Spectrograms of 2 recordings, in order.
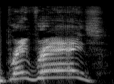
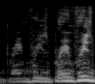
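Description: First: Pained shout, high and loud; brain freeze. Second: Strained pained muttering; brain freeze. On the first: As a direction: burst out yelling from the ache. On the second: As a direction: groan it while the ache hits. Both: Real, not acted.

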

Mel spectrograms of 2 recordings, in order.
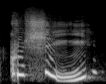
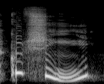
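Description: First: High, breathy whispered shriek of disbelief. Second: High, scornful echo of Cushy; indignant repeat. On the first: Wife shrieks back at her husband's demand, high and breathy. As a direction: squeak the word Cushy out high in shock. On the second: Wife scornfully repeats the husband's request, high. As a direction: throw Cushy back at him, higher. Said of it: "shrieked the wife". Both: A narrator's reading.

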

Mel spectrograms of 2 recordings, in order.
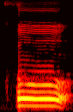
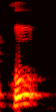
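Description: First: كو slowly, as a held 'koo'; long vowel. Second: كو as a quick, higher 'ku'; one brief beat on كو; short vowel. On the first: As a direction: draw out the vowel in كو. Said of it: "صوت طويل". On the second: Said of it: "هنا صوت قصير". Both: Shown as a demonstration.

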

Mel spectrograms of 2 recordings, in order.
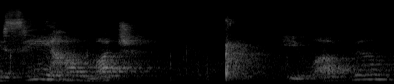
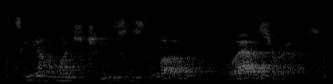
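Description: First: Said in the usual way. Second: Whispered in awe, the voice almost gone; soft awed whisper, no voice behind it; hushed whisper. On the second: Acted. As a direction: breathe it like a marvelling onlooker. Crowd remarks on Jesus' love.

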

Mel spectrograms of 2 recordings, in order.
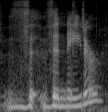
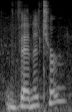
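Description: First: "Venator" with a long AY in the middle; unsure pronunciation. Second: "Venator" with a short unstressed middle vowel; alternative pronunciation. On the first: Player guessing at an unknown word, "Venator" as ve-NAY-ter. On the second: Player's second guess at the word, "Venator" as VEN-uh-ter. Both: Shown as a demonstration. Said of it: "how do you even say that word".

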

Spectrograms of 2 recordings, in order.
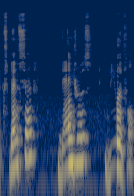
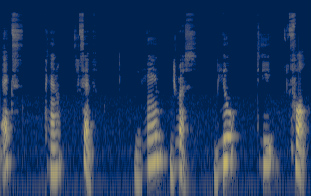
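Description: First: Said in the usual way. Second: "expensive", "dangerous", "beautiful" very slowly broken into separate syllables. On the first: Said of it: "الصفات الطويلة". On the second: Shown as a demonstration. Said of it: "أقدر أجزئها". (نطق "expensive" و"dangerous" و"beautiful" ببطء مقطعًا مقطعًا)

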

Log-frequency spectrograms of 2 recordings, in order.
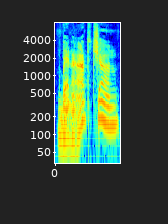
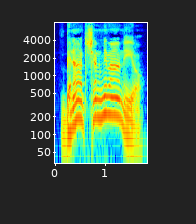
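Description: First: Slow, higher, startled question; Benátčan? asked slowly, astonished; surprised echo. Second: Said in the usual way. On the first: A narrator's reading. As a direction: repeat the word in disbelief. Official echoes the name.

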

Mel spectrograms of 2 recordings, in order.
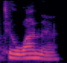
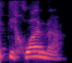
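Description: First: "Tijuana" as American tee-uh-WAH-nuh; anglicized pronunciation. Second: Said in the usual way. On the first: Shown as a demonstration. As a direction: say "Tijuana" without the Spanish j sound. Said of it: "no Tijuana". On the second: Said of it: "Se dice Tijuana".

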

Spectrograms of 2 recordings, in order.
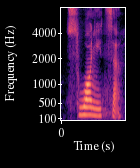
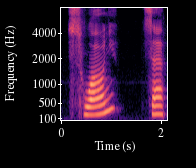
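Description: First: Said in the usual way. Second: "Słońce" as two loud, drawn-out beats, Słoń, ce; split into syllables. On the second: Shown as a demonstration. Teacher counting syllables with children, "Słońce" split into Słoń, ce. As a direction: pause inside "Słońce" after a long, rising Słoń. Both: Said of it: "podzielić razem ze mną na sylaby".

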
